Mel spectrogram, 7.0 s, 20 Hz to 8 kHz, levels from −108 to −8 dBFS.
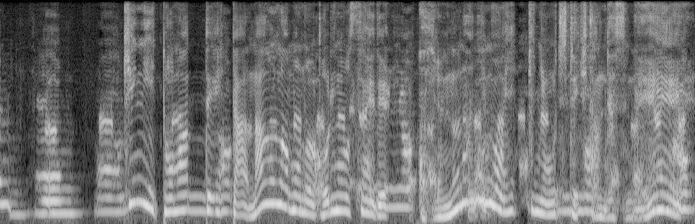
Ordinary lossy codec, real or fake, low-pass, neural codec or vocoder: none; fake; none; codec, 16 kHz, 8 kbps, FunCodec, trained on LibriTTS, 25 frames a second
